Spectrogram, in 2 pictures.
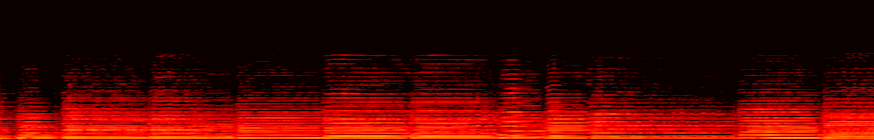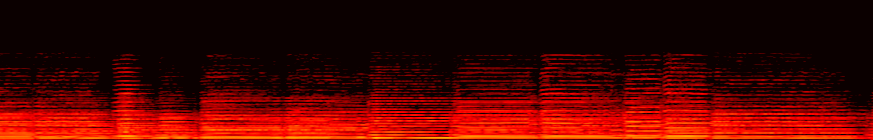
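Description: Instrumental folk dance tune: a melody in two voices moving together in held notes, with no drums. It dips in loudness about six to seven seconds in and picks up again a second later.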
